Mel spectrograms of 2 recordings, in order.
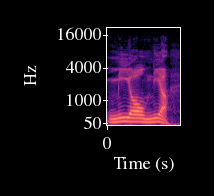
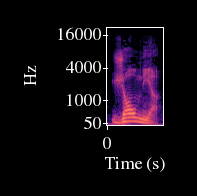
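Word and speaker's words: Mjölnir: It's pronounced Mjolnir. See, some people say Mjolnir and other people say Jolnir.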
